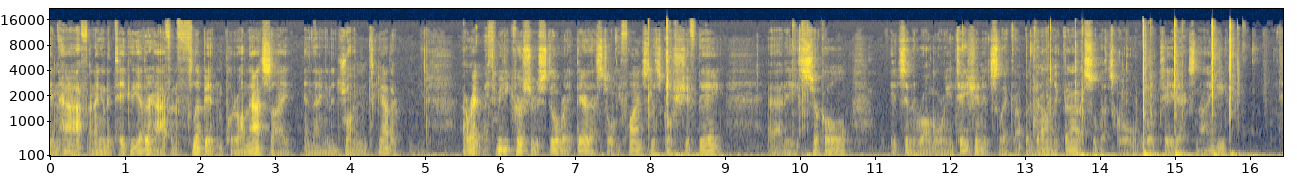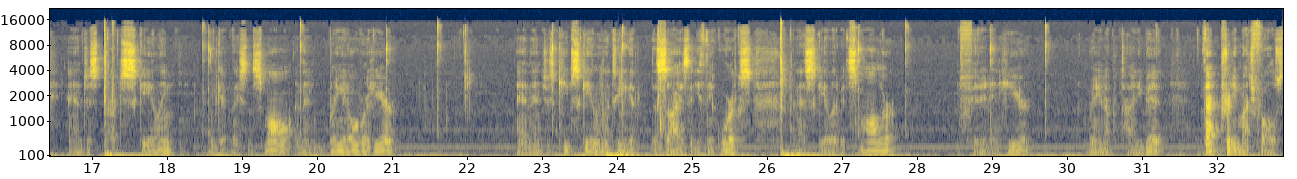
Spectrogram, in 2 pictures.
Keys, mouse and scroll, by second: 8.2 shift+a, 11.6-12.9 middle drag, 13.7 KP_1, 14.6 r, 17.2 s, 19.8-21.5 drag, 21.6-23.4 drag, 26.2 s, 27.9-31.6 drag, 32.5-32.8 drag.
